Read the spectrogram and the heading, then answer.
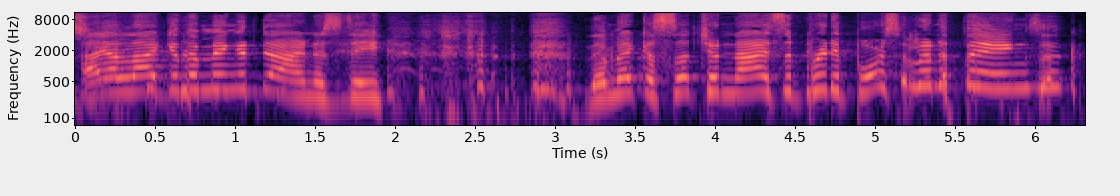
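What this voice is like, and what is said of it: Put-on Chinese accent. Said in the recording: “you want to hear my Chinese impression?”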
